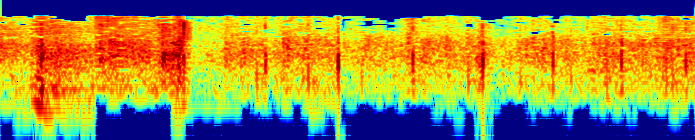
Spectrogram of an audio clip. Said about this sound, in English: I'd like a few more hands clapping there. I don't know about you.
